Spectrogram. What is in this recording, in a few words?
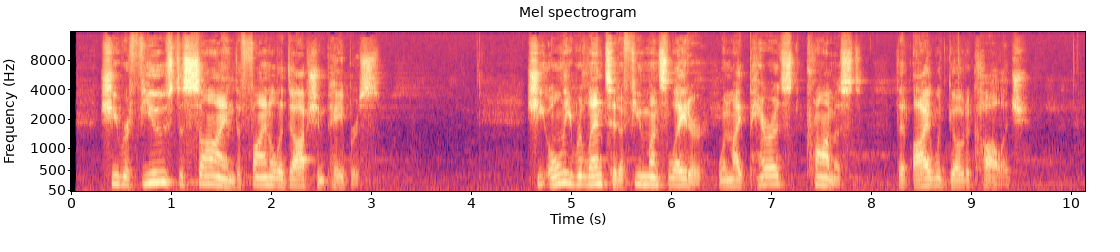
Commencement Address; Steve Jobs; 2005; Stanford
